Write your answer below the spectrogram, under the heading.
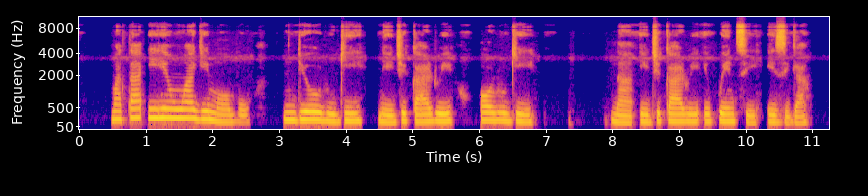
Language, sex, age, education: Igbo, female, 30-45, tertiary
